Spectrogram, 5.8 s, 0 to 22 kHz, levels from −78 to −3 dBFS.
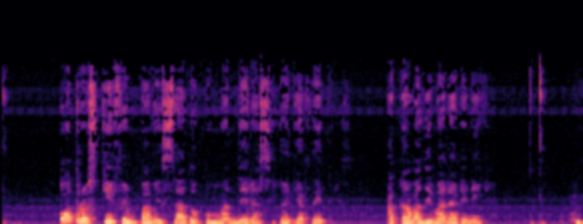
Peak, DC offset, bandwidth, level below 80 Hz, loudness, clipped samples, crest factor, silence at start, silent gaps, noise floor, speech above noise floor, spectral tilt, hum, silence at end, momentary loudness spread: -2 dBFS; under 0.1%; 16.5 kHz; -58 dBFS; -16 LUFS; under 0.1%; 16 dB; 0.05 s; none; -48 dBFS; 32 dB; -6.5 dB/octave; none; 0 s; 17 LU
